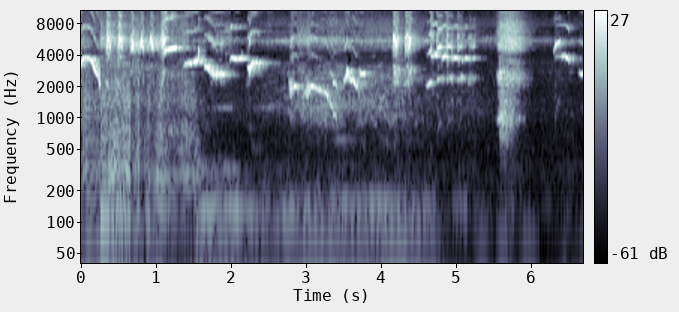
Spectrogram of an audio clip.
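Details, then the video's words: Kacer, or oriental magpie-robin, singing a long, unbroken tutor song for training other birds: a harsh, buzzy opening, then varied sliding whistles and chattering notes over a low background hum, with a short rasping burst near the end. "KACER NGEROL PANJANG UNTUK MASTERAN"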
